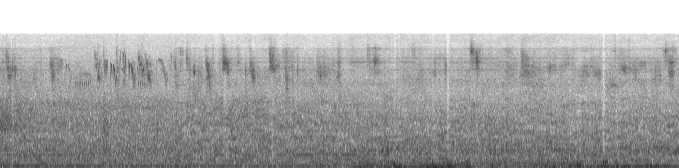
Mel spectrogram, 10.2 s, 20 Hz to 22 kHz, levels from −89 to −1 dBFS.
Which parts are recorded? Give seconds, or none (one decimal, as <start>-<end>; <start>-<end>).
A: 0.9-2.6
